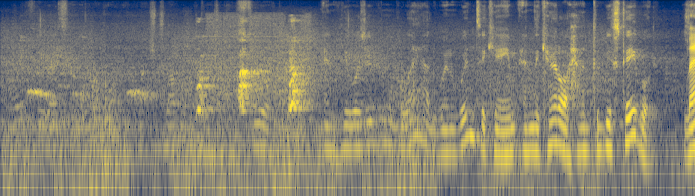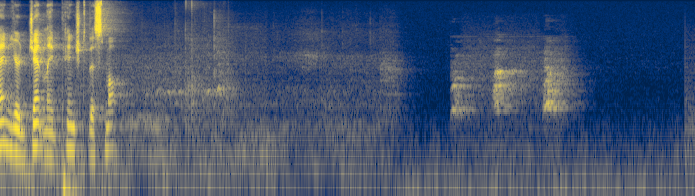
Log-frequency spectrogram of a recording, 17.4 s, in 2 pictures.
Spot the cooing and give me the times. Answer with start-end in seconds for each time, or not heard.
0.2-2.0, 9.6-11.6.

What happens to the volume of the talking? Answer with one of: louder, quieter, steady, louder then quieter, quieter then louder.
louder.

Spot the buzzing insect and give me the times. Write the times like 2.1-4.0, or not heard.
not heard.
